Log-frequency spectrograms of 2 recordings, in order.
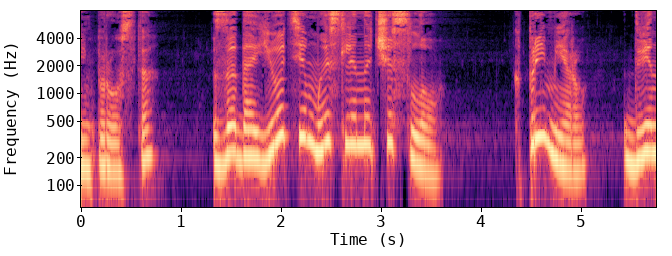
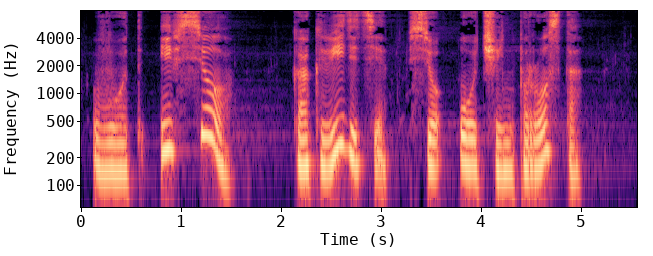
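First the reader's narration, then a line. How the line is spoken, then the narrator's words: Calm voice. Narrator (Russian): проговорил спокойным голосом Ариман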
